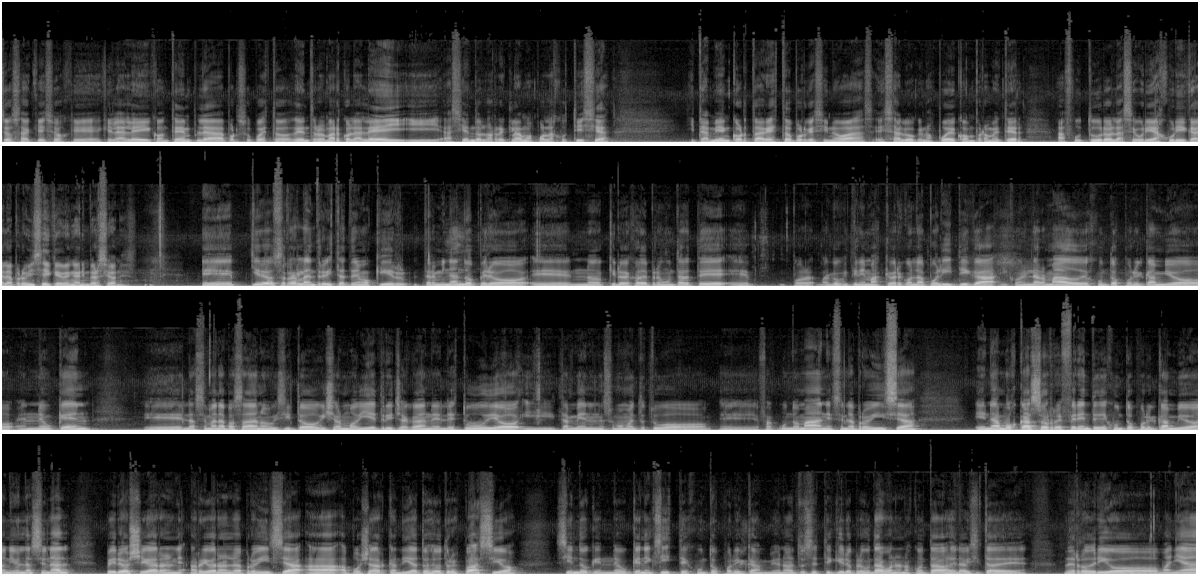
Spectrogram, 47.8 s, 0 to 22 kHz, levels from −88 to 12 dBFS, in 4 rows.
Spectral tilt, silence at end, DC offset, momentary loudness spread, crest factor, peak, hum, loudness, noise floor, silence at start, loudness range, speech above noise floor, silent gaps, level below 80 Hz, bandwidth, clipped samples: -6.5 dB/octave; 0 s; under 0.1%; 7 LU; 12 dB; -4 dBFS; none; -18 LUFS; -38 dBFS; 0 s; 3 LU; 20 dB; none; -32 dBFS; 18 kHz; under 0.1%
